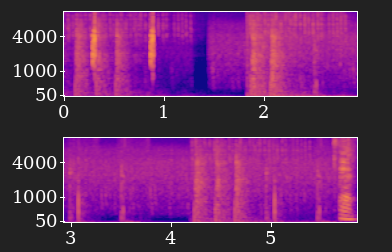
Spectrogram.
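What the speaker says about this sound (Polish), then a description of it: "Otwórzmy drzwi." Door opening in the video game The Cat Lady, heard as a series of dull thunks and knocks with short silent gaps and a final heavier thud.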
